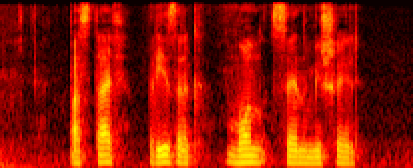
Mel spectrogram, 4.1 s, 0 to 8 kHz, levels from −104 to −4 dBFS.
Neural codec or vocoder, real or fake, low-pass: codec, 16 kHz, 4 kbps, FunCodec, trained on Chinese and English, 50 frames a second; fake; 7.2 kHz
